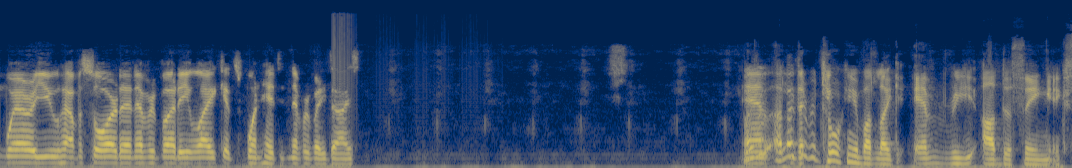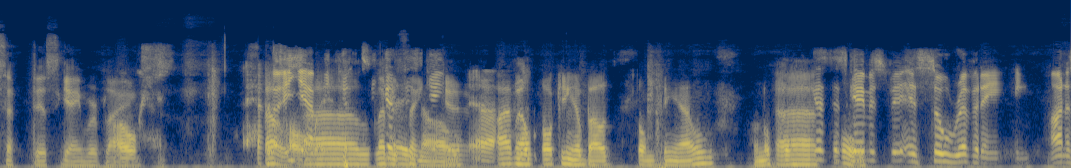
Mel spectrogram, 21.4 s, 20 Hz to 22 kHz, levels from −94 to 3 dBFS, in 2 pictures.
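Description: From 3.32 to 5.04 s the audio picks up a 172 Hz buzz that tracks its level, a filter restarted on every block, fitting 256-sample blocks, each starting from silence.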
